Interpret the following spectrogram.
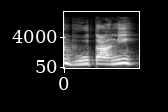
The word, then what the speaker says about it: भूतानि: भू की मात्रा बड़ी लंबा खींचना है, भूतानी।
